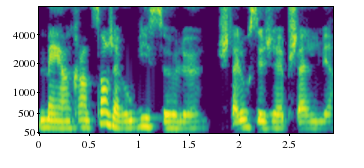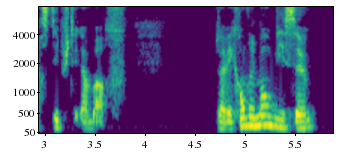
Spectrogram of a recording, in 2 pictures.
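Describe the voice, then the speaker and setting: Talking at a very fast pace, the woman uses a fairly low pitch and ordinary pitch variation. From Quebec, Montreal. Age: 20s. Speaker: theatre student. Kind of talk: podcast interview. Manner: casual, many fillers.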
